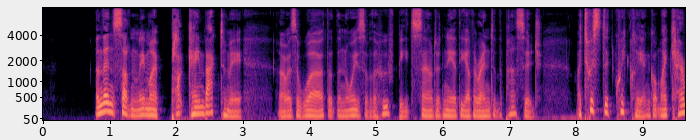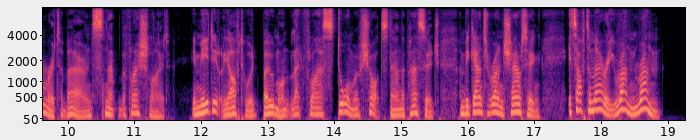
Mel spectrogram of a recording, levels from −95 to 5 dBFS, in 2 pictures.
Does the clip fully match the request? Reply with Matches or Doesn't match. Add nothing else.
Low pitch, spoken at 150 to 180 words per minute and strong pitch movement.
Doesn't match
